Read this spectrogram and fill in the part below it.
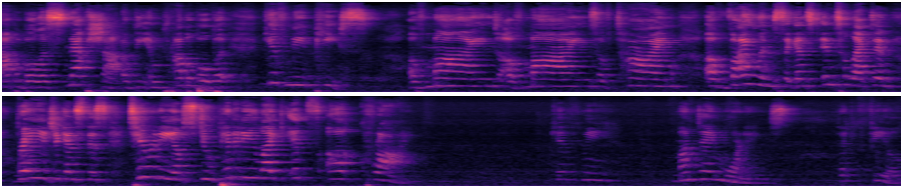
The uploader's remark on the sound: at the Brass Tacks poetry and spoken word open mic on September 18, 2018 at The Low Beat in Albany, NY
